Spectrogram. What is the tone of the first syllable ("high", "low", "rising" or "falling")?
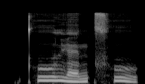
high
